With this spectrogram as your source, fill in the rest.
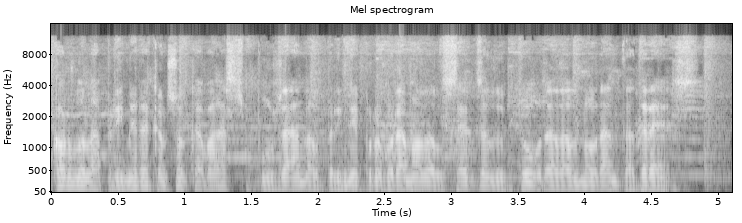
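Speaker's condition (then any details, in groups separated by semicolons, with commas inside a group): No condition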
